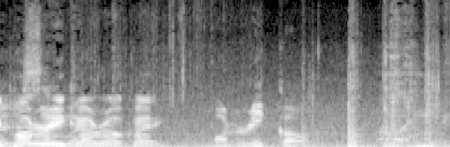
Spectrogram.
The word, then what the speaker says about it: Puerto Rico: Say Puerto Rico real quick. Puerto Rico. How did he just come out? You gotta roll your R's. Jake, say Puerto Rico. Puerto Rico. You gotta roll your R's. I never would have expected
